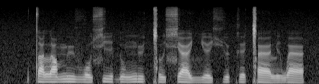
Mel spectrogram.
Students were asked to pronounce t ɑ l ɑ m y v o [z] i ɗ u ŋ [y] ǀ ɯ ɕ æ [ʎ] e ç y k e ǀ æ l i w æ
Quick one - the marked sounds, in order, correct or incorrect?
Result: incorrect: ɕ, correct, correct

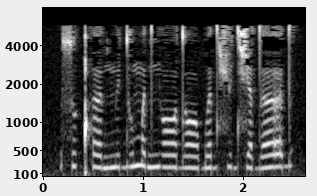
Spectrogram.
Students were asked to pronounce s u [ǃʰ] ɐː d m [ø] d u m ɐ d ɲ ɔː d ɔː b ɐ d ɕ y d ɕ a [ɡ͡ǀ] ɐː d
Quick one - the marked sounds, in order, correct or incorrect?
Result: correct, incorrect: y, incorrect: d

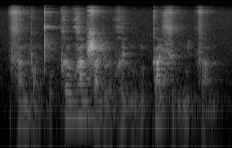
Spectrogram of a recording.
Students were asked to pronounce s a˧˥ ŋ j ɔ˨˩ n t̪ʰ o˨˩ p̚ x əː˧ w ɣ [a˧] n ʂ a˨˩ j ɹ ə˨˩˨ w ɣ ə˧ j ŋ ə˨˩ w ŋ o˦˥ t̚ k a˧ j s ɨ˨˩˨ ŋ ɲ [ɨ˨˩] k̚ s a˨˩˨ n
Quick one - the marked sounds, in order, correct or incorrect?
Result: correct, incorrect: ɨ˦˥

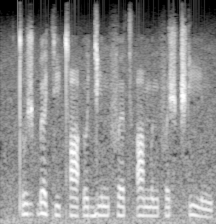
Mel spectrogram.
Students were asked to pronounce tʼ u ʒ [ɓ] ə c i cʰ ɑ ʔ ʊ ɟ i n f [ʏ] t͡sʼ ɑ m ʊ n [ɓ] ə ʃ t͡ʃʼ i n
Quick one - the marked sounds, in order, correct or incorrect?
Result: correct, incorrect: ə, incorrect: f

